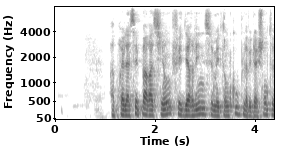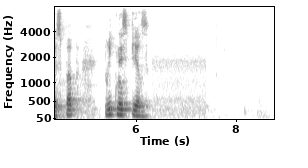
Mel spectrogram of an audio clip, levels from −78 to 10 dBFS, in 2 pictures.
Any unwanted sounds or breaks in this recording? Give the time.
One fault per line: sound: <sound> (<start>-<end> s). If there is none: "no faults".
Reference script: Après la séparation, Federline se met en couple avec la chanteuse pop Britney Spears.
no faults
